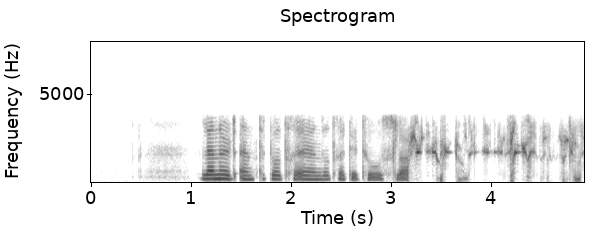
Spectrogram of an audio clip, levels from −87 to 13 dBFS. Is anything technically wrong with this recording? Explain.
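Yes. From 3.18 s to the end of the clip there is a codec payload misread. Octet-aligned AMR frames are unpacked as bandwidth-efficient, so every field lands in the wrong bits. The speech becomes garbled noise and warble that barely follows it. On a spectrogram the clear harmonic striations give way to smeared, irregular energy.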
